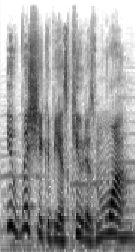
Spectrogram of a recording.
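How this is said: It is spoken in a put-on little girl voice. "I can't really do little girl voices"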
